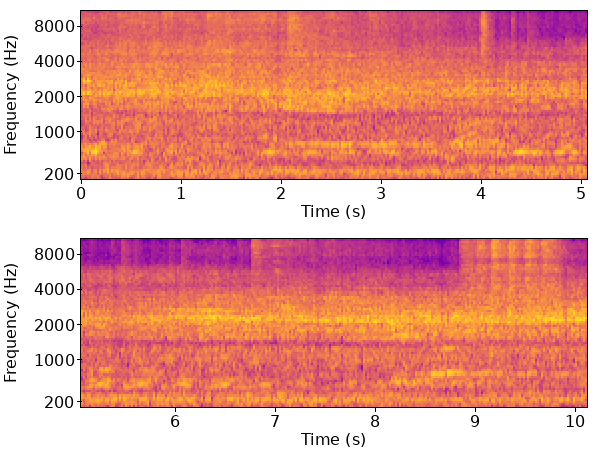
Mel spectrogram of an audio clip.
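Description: Loud rock music.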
